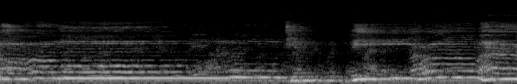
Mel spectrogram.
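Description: A man sings Hmong txiv xaiv (chanted verse) unaccompanied into a microphone. He holds long drawn-out notes that step up and down in pitch, with short breaks for breath.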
